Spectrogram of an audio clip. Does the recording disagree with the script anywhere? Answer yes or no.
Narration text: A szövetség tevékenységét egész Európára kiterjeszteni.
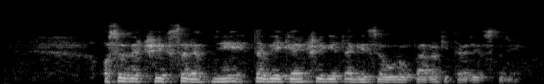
yes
